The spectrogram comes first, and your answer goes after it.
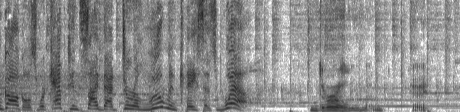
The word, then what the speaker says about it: Duralumin: he found a smaller case Duraluminum?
